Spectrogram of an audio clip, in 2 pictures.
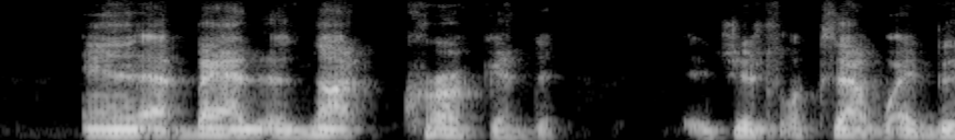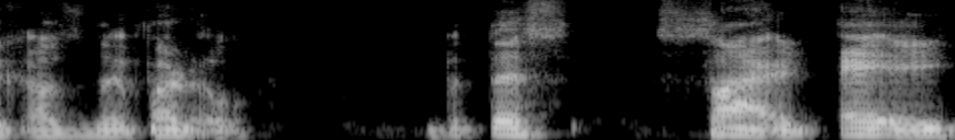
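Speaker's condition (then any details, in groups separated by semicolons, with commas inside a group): Neurological disease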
